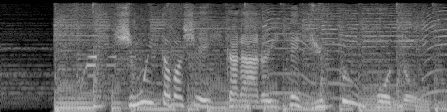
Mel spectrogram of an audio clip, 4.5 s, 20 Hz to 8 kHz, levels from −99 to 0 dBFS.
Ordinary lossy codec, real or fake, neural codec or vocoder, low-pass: none; real; none; 7.2 kHz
